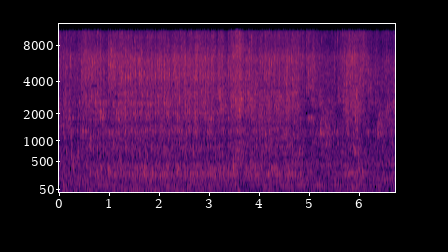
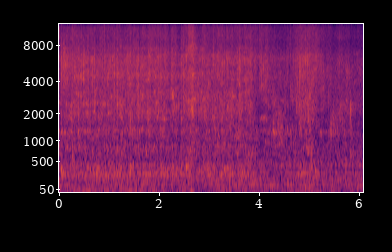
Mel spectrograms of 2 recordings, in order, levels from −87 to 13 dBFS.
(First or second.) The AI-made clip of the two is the second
